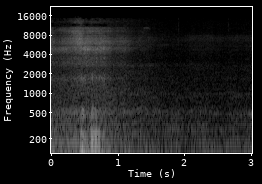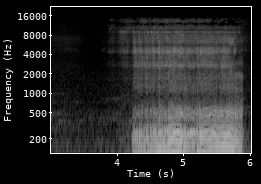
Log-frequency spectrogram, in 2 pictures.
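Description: Loud, rattling inhaled snore after a short quiet pause, with a fainter breath before it; a dog snoring.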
